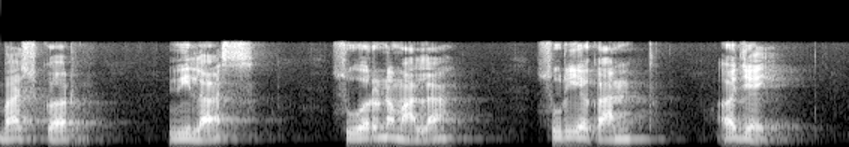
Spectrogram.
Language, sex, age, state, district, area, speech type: Marathi, male, 45-60, Maharashtra, Wardha, urban, spontaneous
